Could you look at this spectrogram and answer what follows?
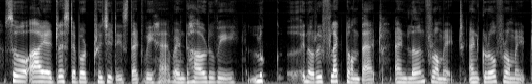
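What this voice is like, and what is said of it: Indian-accented English. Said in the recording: “English is my second language. And I have Indian accent.”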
